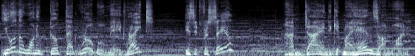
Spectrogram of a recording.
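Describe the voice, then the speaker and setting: Scheming male merchant, gravelly creak, eager, wheedling, animated pitch, video game cutscene. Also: normal speed, exaggerated voice. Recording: music behind the voice.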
